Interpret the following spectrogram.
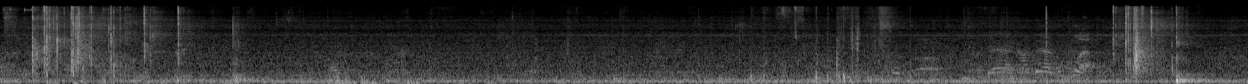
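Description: Wrestlers drilling takedowns on a mat: a cluster of sharp smacks in the first two seconds and another just before the end, over a steady low hum with faint voices.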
